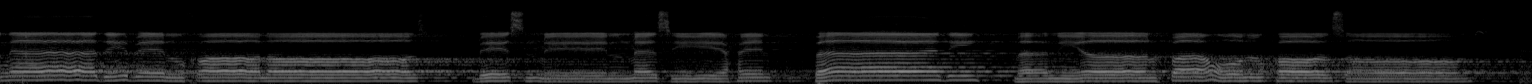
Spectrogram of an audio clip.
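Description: A solo male voice chanting a slow religious melody, holding long notes with wavering ornaments, in phrases of a few seconds separated by short breaks.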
